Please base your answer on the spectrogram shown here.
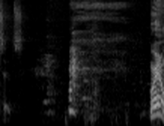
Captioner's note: laughing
